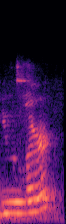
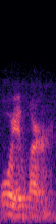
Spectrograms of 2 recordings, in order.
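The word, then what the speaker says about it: Euler: E is it was discovered by Uler, but actually it sounds like Oiler.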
